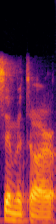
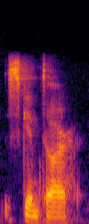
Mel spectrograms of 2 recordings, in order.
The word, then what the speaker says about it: scimitar: points all around uh the correct answer is scimitar or skimtar yeah give them give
